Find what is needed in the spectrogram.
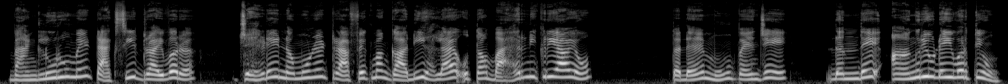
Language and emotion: Sindhi, surprised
